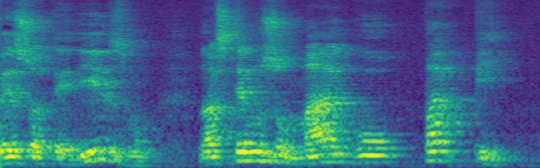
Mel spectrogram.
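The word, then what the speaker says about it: Papus: nós temos um Mago papi se escreve papos mas se pronuncia papi papi viveu entre 1865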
